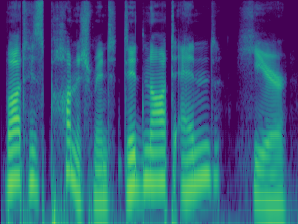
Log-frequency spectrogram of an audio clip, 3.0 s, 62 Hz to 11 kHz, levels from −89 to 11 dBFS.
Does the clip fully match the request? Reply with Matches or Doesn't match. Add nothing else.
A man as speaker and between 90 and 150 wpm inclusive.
Matches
